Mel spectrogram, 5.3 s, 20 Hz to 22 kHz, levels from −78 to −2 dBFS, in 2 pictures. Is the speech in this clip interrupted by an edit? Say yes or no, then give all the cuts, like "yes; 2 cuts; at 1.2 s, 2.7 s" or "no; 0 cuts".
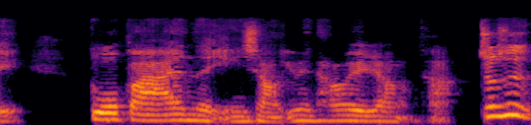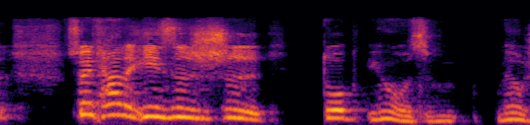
yes; 1 cut; at 1.4 s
